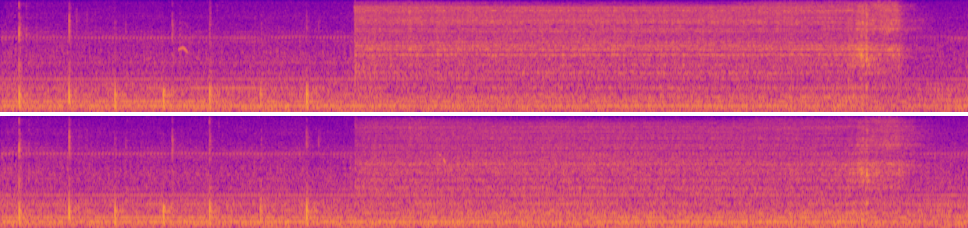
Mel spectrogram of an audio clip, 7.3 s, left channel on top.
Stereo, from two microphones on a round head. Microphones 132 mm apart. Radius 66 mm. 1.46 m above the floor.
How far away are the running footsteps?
About 2.0 m.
